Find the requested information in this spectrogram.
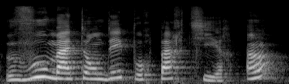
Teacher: because it's a question the voice goes up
